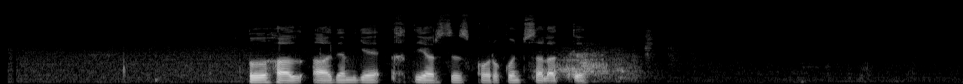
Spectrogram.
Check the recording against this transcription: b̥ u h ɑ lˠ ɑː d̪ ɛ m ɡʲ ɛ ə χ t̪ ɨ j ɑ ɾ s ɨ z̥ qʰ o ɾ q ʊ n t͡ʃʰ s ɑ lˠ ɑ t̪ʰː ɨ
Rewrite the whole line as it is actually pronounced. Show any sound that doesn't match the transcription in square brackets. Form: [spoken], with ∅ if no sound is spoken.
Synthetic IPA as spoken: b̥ u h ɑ lˠ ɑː d̪ ɛ m ɡʲ ɛ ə χ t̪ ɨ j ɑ ɾ s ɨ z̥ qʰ o ɾ q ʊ n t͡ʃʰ s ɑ lˠ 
